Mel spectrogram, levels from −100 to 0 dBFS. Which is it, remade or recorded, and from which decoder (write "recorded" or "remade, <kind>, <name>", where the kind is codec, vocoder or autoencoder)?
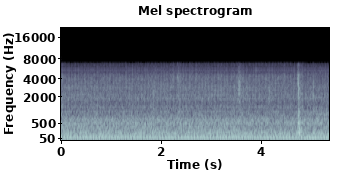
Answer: recorded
